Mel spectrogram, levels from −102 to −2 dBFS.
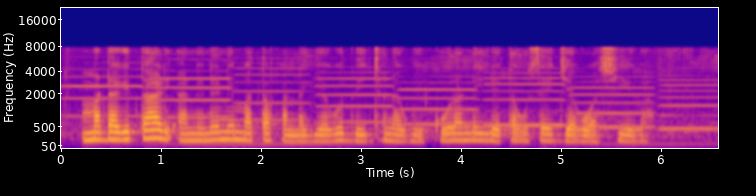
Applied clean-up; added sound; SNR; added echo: none; Bowed string instrument; 14 dB; none.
